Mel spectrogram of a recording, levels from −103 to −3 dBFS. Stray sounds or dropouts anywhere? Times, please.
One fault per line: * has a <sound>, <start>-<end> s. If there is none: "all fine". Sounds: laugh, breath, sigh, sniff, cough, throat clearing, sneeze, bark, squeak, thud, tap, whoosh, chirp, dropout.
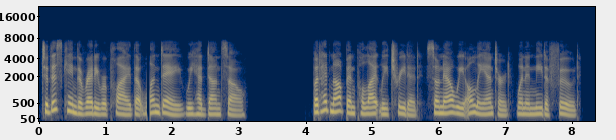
* has a dropout, 1.6-1.7 s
